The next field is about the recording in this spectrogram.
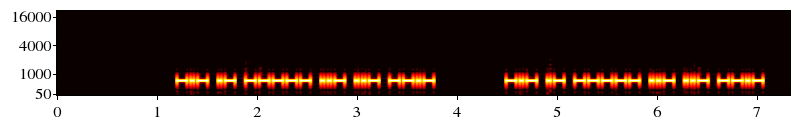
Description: Morse code, heard as a keyed tone, about 34 wpm, 700 Hz. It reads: KA0UUQ KA0UUQ
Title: USA Call Signs - 6 Characters - Repeated 3x - 35wpm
